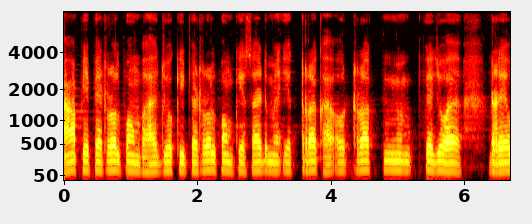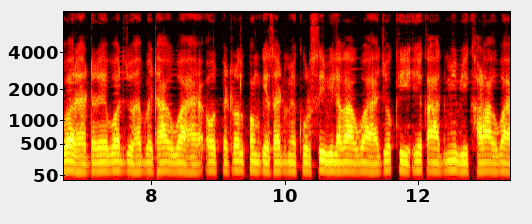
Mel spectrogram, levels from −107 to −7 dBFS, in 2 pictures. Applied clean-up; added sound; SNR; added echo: neural mask model DeepFilterNet 3.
